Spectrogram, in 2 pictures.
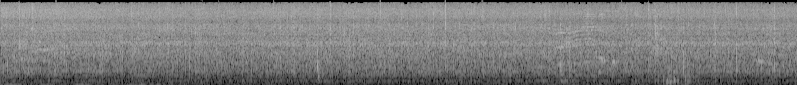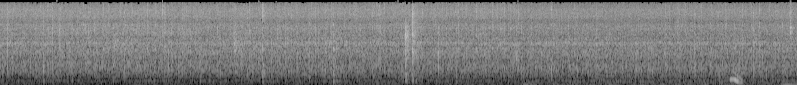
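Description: Diced vegetables sizzling steadily as they fry in a large pan, with an occasional knock and a sharp double knock about three quarters of the way through.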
